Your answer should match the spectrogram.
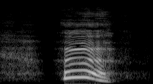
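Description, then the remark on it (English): A single yawn at the end of the day: a breathy inhale, then a voiced, drawn-out groan that rises and falls in pitch before trailing off into a soft breath. “Besides the fact that we get a little bit of yawn here at the end of the day.”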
